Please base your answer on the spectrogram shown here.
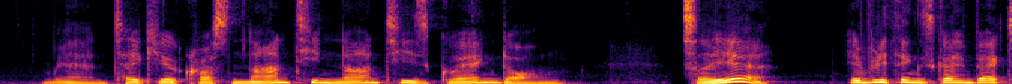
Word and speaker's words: Guangdong: So, next up on the also the 28th is Road to Guangdong. I think that's how you spell it. So, let's say it gang. Can you pronounce that Le also? Guang. Guang. Guang Dong.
